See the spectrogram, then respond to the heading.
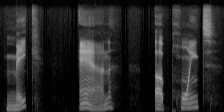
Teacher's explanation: Make an appointment. Notice how those first two words make and an link together in American English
